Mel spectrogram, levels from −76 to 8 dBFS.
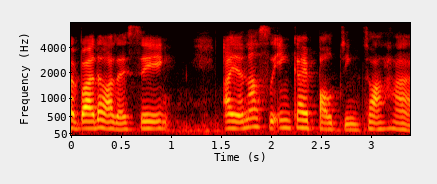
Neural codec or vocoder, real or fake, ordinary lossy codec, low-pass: codec, 16 kHz, 4 kbps, X-Codec, HuBERT features, trained on LibriSpeech; fake; none; 7.2 kHz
